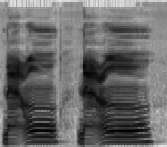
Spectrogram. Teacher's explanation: suara masuk ke dalam rongga hidung masih sengau ainnya.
